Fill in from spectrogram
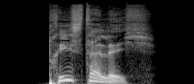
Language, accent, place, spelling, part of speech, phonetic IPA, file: German, Germany, Berlin, priesterlich, adjective, [ˈpʁiːstɐlɪç], De-priesterlich.ogg
- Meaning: priestly, clerical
